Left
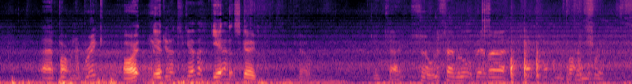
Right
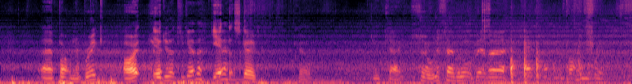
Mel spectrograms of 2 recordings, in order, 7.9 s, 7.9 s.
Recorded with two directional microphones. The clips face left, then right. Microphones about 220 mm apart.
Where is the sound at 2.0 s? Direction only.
30° right (ahead or behind).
